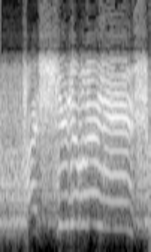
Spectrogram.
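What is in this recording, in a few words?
Russian near waypoint mood high, speech; War Thunder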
